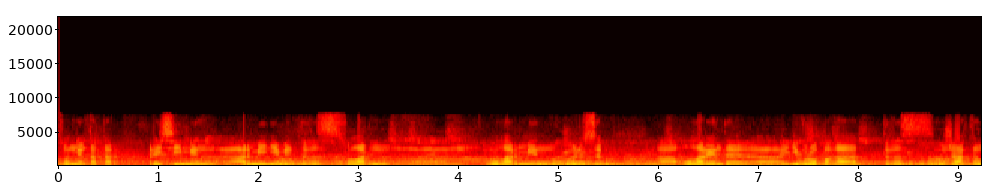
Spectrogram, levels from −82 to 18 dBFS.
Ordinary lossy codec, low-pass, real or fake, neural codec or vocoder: none; none; real; none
